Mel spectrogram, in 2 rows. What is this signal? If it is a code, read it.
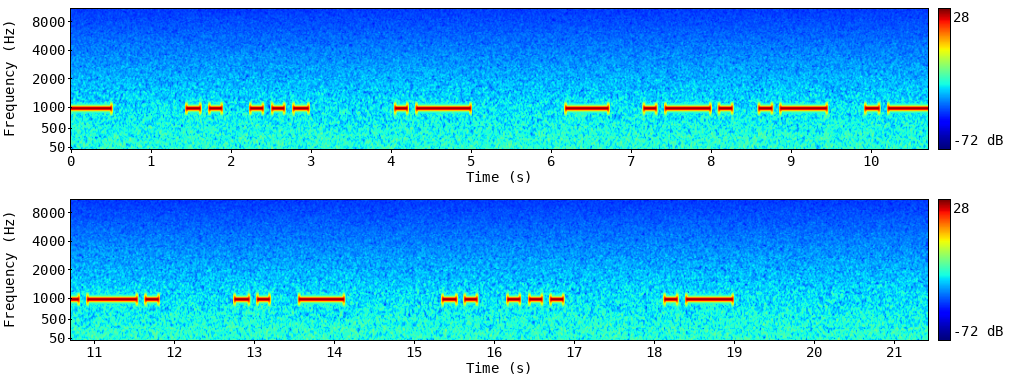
Morse code, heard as a keyed tone, hand-sent with a straight key, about 9 wpm, 970 Hz. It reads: … IS A TRAP IT IS A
